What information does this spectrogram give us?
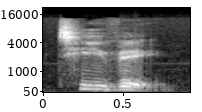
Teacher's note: the T sound is an unvoiced sound like in the name Tom or the word TV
